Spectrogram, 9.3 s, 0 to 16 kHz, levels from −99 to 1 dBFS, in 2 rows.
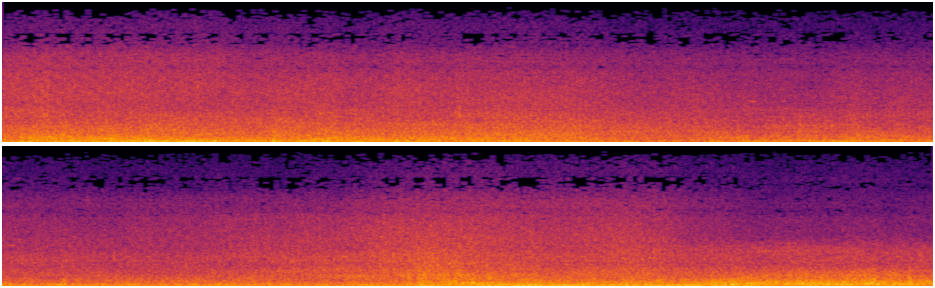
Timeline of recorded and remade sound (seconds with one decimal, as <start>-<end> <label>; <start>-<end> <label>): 0.0-5.7 remade; 5.7-6.3 recorded; 6.3-9.3 remade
